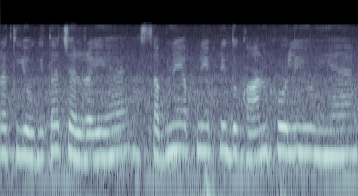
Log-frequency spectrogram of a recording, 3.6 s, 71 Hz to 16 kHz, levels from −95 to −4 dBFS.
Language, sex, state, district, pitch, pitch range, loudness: Hindi, female, Bihar, East Champaran, 230 Hz, 215-240 Hz, -27 LUFS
